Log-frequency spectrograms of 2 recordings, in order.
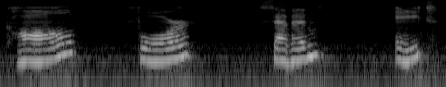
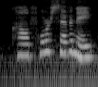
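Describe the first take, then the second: First: Spoken slowly with long pauses between words. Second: Spoken at normal speed without pauses between words. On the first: The speaker calls it wrong. "Don't talk too slow or have long pauses between words like" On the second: The speaker calls it right. "You want to talk at a normal speed"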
